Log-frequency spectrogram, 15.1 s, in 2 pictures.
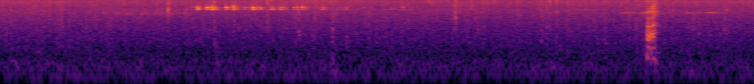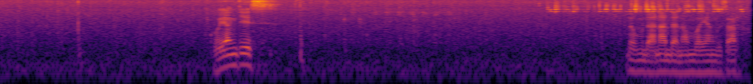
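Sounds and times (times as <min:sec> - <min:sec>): rain falling: 0:00.0 - 0:15.0
high chirps: 0:02.0 - 0:03.7, 0:13.0 - 0:15.0.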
